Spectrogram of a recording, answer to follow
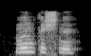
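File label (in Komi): "мынтысьны", Komi, female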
